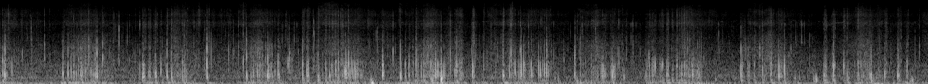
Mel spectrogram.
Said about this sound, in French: Les flocons de neige se sont rassemblés en légère pluie fine.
